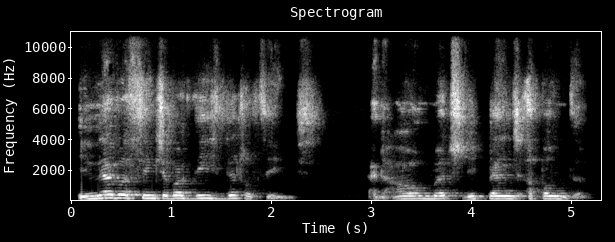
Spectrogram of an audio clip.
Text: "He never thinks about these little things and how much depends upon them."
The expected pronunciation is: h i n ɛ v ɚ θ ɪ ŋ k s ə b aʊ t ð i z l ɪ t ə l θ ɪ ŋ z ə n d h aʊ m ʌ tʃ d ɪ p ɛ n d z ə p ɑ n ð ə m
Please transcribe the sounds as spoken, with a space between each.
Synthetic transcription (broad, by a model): h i n ɛ v ɚ θ ɪ ŋ k s ə b aʊ t ð i z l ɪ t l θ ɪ ŋ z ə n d h aʊ m ʌ tʃ d ɪ p ɛ n d z ə p ɑ n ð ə m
